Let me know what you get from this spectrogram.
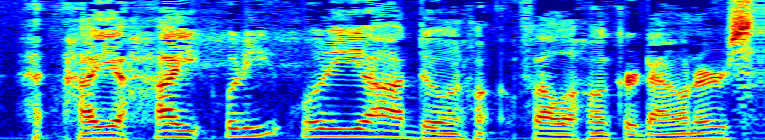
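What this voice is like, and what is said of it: Imitated southern accent. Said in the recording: “he's got that southern accent”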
